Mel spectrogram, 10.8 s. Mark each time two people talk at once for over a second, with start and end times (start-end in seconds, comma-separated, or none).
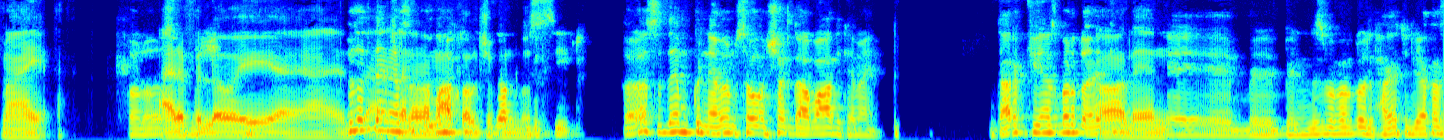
2.6-4.2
